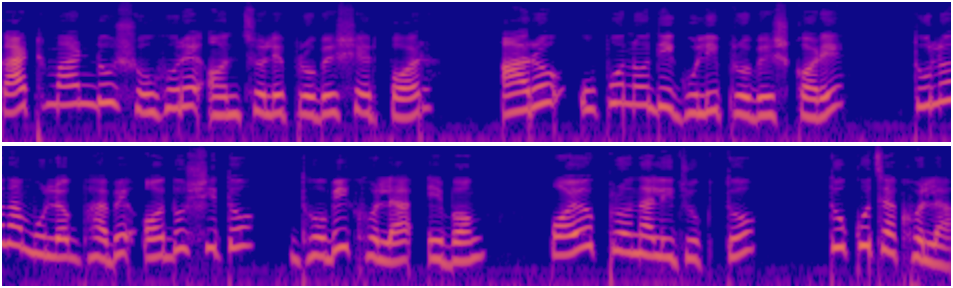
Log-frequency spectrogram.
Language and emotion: Bengali, neutral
